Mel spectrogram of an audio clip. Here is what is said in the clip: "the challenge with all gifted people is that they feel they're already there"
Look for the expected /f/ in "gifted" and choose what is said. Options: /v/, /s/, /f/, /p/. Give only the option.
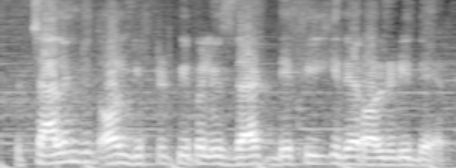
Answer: /f/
